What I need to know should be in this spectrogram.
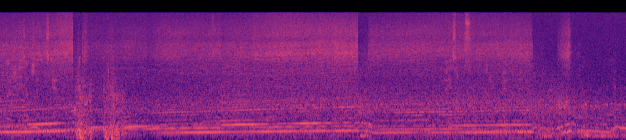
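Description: A car engine roars steadily, shifting up through the gears as the car speeds up.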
